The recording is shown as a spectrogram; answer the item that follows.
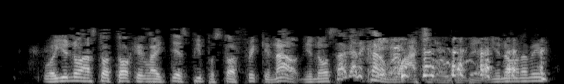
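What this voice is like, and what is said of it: Cajun accent. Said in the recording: “your Cajun accent”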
